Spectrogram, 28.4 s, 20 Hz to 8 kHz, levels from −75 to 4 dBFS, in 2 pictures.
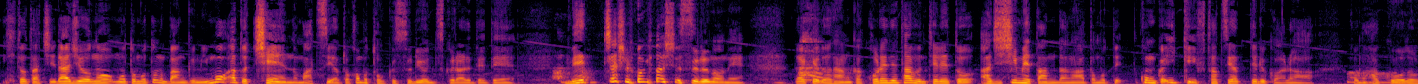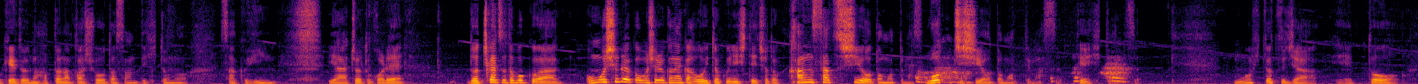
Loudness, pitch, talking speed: -19 LUFS, 125 Hz, 390 characters per minute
